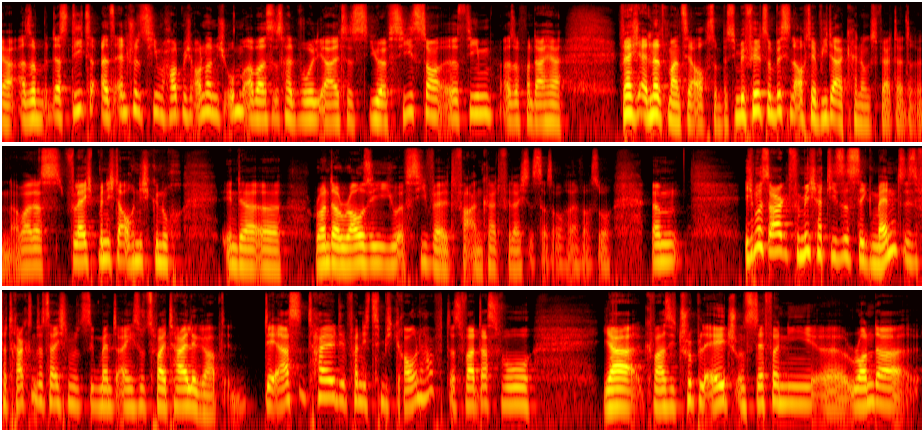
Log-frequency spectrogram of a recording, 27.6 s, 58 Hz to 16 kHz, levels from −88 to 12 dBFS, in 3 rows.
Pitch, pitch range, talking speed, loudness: 160 Hz, 145-185 Hz, 220 wpm, -23 LUFS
